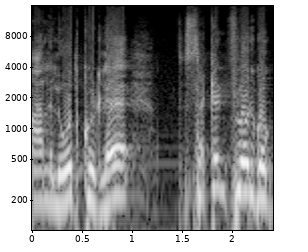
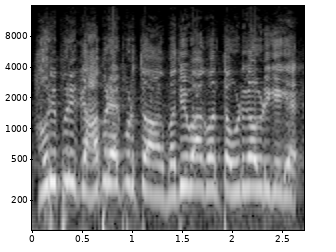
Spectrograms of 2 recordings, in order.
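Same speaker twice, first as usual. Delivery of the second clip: ordinary talk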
